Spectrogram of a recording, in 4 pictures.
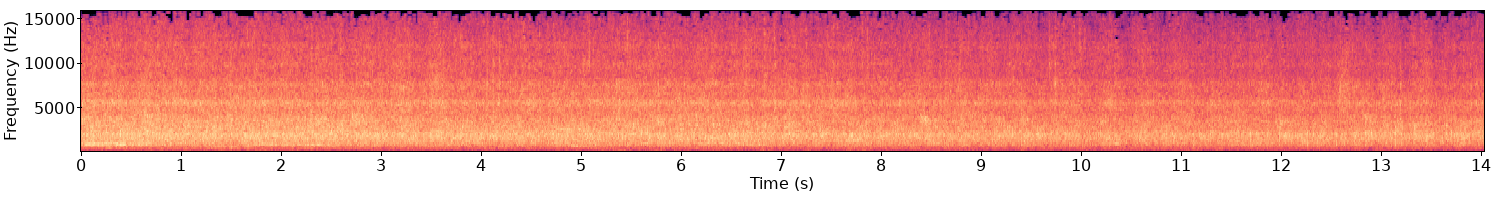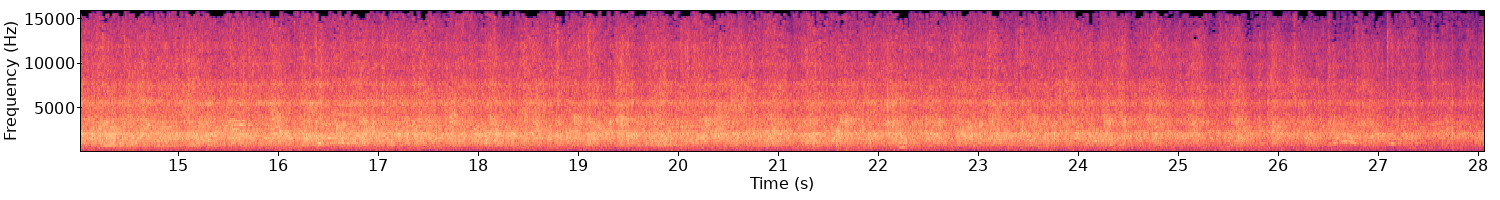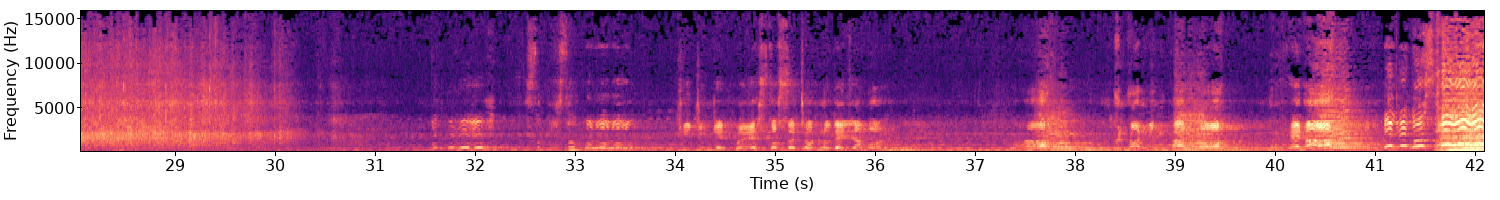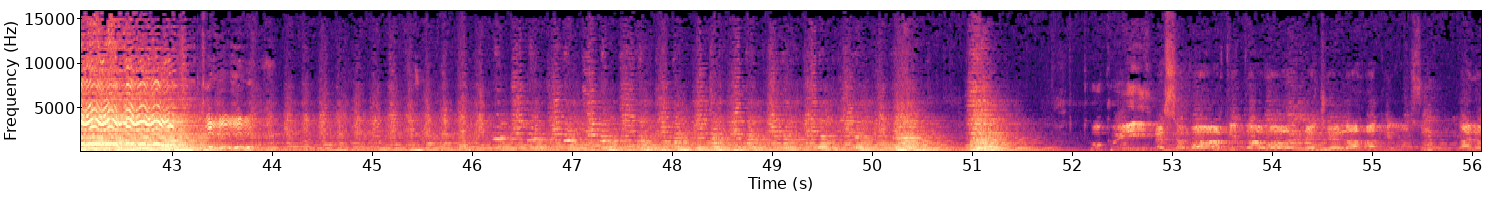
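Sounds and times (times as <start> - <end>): opera music: 0.0 - 28.0, 28.6 - 56.0
audience applauding: 0.0 - 30.8, 41.6 - 43.9.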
